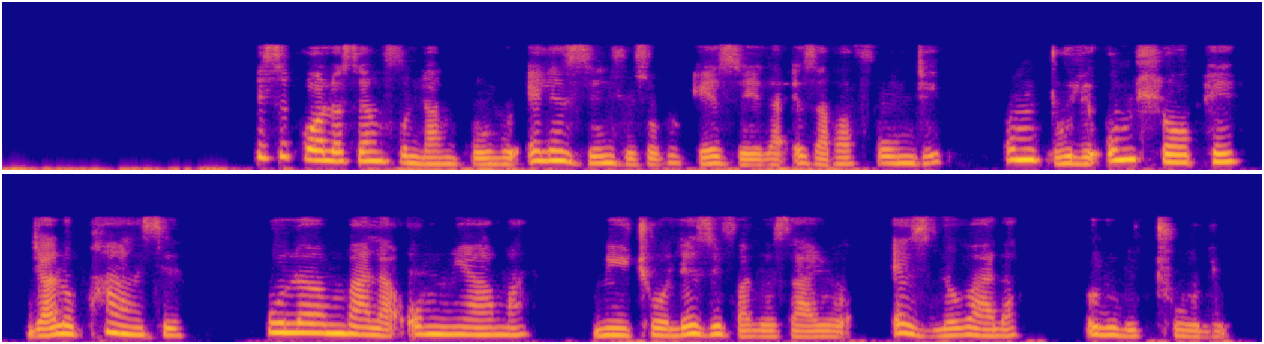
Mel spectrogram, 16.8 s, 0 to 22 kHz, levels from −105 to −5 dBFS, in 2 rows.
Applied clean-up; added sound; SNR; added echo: neural mask model Resemble Enhance denoiser.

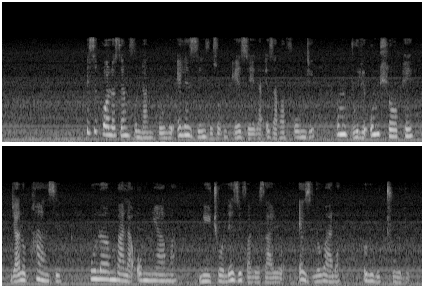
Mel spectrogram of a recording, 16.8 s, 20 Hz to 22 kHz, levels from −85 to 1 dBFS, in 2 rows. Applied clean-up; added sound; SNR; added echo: none; Mechanisms; 12 dB; none.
